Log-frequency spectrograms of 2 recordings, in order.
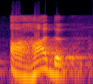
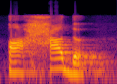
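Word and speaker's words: أَحَد: ہے۔ هو اللہ احد، اب حمزہ کے بعد جو ہا ہے یہ ہا بریک ہے، اگر آپ اس کو پڑھیں گے احد تو یہ بہت بڑی غلطی ہو جائے گی، آپ نے اس کو احد نہیں پڑھنا، احد، احد، یہ ہے اس کا پڑھنے کا طریقہ،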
